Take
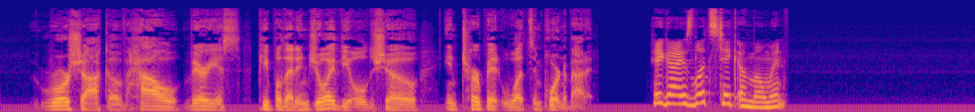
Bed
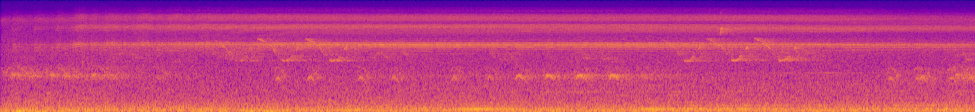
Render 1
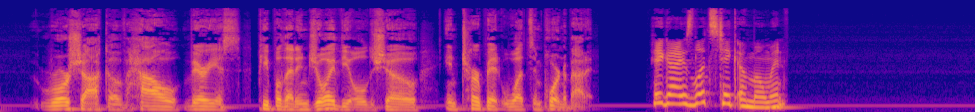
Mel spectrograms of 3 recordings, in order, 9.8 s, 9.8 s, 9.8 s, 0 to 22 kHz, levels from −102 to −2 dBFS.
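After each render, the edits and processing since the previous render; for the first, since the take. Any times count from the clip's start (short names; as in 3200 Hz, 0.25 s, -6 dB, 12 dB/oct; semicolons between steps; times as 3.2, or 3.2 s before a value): de-hum 60 Hz, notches 3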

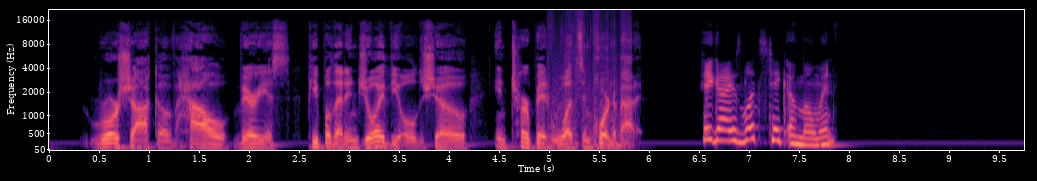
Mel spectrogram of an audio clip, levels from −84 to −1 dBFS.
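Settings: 4.97–5.82 zero-crossing step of -32 dBFS; 6.69–7.37 LPF 2600 Hz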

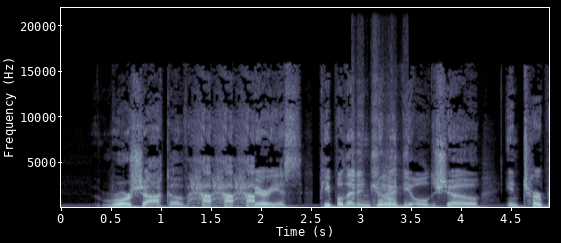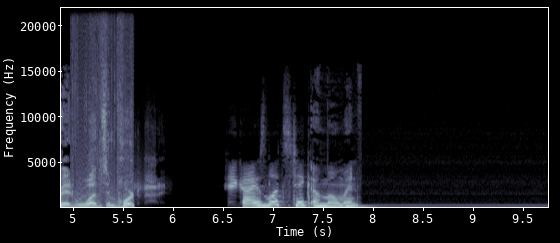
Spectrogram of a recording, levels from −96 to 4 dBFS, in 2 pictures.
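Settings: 1.27 stutter in place 0.22 s, 3 plays; 2.9–3.47 minimum comb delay 0.51 ms; 5.6–6.7 ladder band-pass 2400 Hz, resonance 75%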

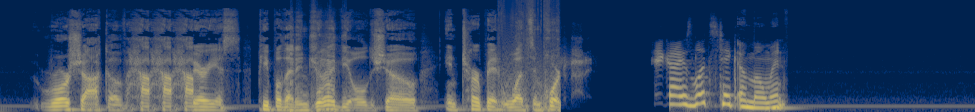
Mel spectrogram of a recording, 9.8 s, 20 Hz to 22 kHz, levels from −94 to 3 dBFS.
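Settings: tilt shelf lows +7.5 dB, about 1400 Hz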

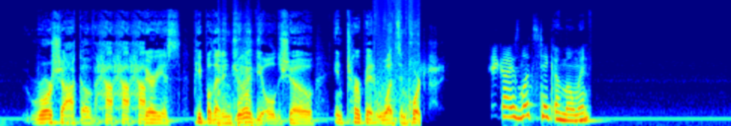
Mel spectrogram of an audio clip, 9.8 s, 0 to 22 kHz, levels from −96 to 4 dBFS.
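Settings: nothing audible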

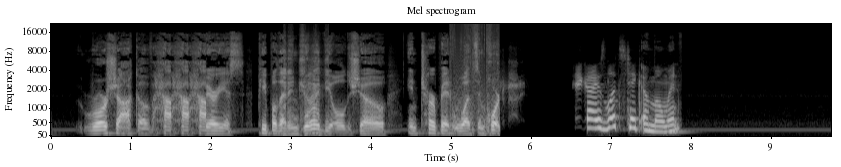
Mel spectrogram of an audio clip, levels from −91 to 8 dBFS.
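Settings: tone controls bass -13 dB, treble +6 dB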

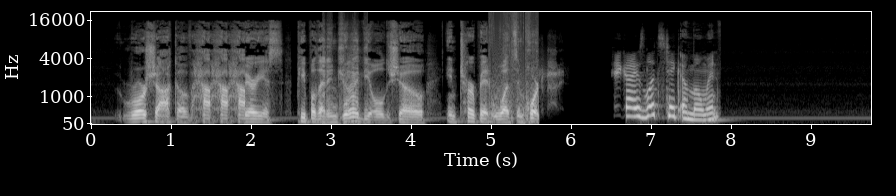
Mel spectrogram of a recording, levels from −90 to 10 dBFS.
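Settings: gain +7.5 dB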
